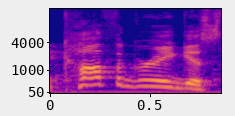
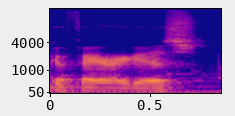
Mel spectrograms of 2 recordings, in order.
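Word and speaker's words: Cofagrigus: Okay, Koffagrigus though. This guy's kind of nuts. That's first. My brain's always thought this guy was named Cofarigus.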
